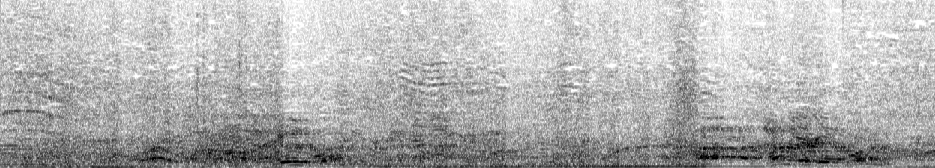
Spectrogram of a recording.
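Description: Demolition derby car engines running with a steady low drone, their pitch rising and falling as the cars rev and maneuver. Voices are heard over them.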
